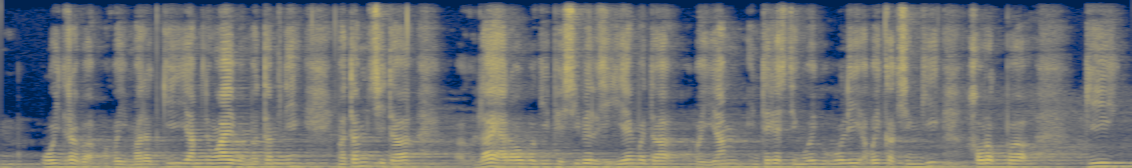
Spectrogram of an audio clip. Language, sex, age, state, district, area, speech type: Manipuri, male, 60+, Manipur, Kakching, rural, spontaneous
